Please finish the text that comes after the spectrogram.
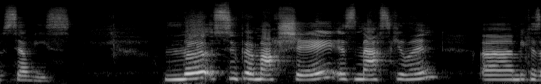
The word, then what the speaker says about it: service: Emphasis on the second syllable with service, okay? So it's la station de service.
